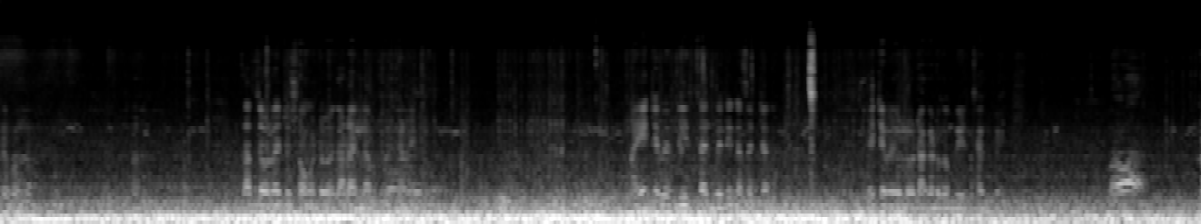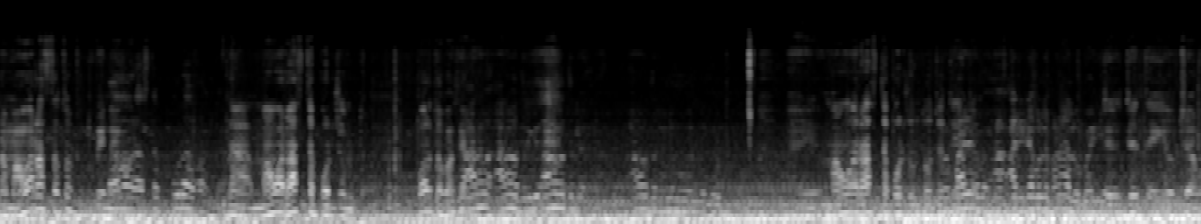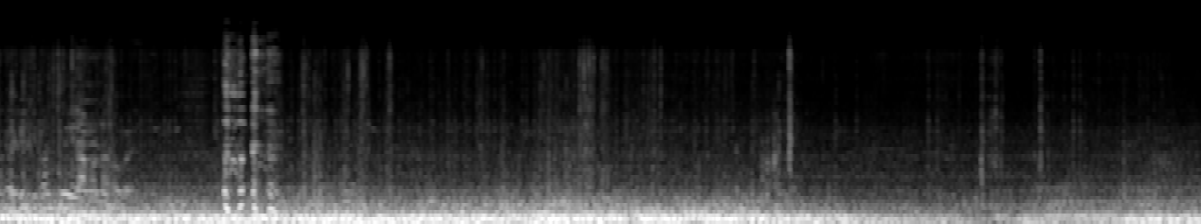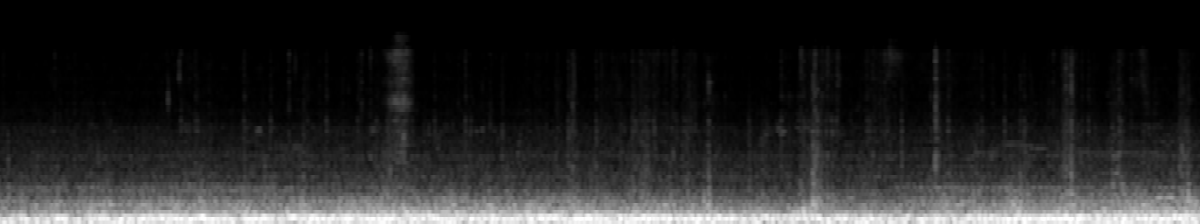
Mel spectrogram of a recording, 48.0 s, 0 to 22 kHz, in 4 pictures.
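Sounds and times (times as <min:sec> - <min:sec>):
tyre and engine rumble: 0:00.0 - 0:48.0
small knocks and rattles: 0:37.8 - 0:48.0.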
